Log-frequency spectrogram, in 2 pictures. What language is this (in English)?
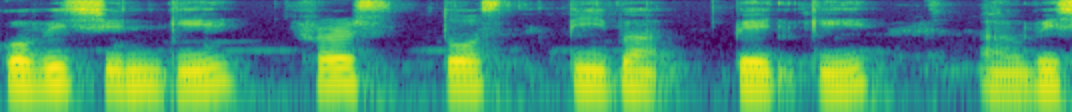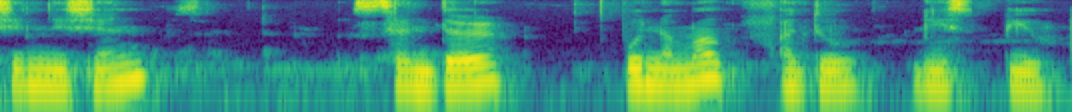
Manipuri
